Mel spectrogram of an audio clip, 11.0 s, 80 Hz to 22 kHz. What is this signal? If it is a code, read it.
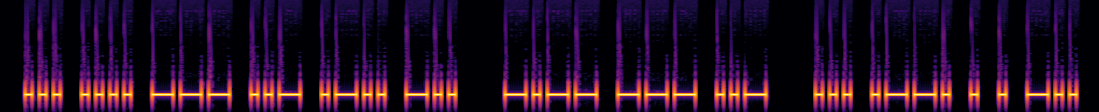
Morse code, heard as a keyed tone, about 17 wpm, 700 Hz. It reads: SHOULD YOU SPEED
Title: Sentences from Top 1000 Words - Review Part 5 - 17wpm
